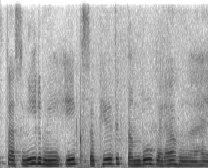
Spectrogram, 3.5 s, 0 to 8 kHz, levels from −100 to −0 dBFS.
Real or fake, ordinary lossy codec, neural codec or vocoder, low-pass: fake; none; codec, 16 kHz, 1 kbps, X-Codec, HuBERT features, trained on balanced general audio; none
